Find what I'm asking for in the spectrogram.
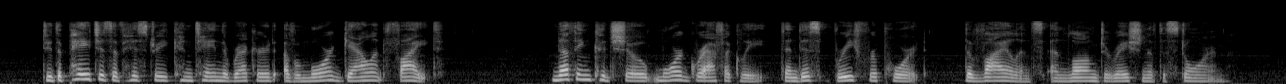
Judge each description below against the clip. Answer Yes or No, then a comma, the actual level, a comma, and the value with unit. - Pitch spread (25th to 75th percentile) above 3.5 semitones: No, average, 3.0 semitones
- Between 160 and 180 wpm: No, average, 140 wpm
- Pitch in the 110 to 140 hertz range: No, medium, 170 Hz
